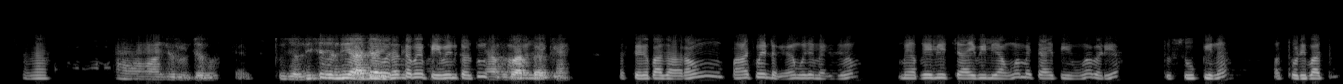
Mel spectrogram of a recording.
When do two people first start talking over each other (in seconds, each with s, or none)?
3.5 s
